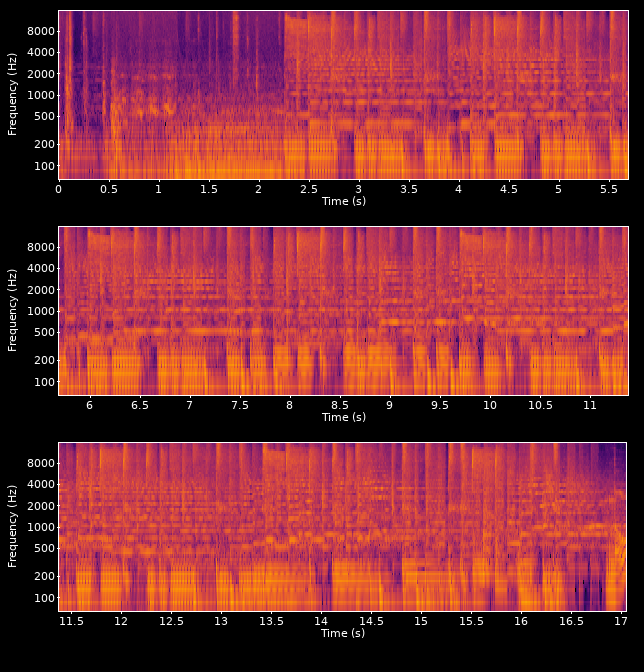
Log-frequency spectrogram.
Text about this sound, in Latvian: Brauksim un raudzīsim motoru.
